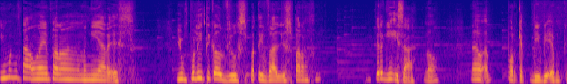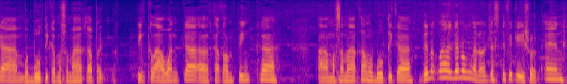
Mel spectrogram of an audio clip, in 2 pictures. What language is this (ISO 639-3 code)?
fil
